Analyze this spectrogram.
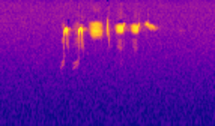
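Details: A black-masked finch, recorded in Pompéu, Minas Gerais, Brazil, gives a quick run of about seven thin, very high notes in under a second, over faint background hiss.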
